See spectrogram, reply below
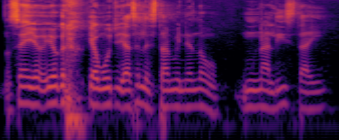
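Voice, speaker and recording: A man preaching a sermon to a congregation, calling them brothers and repeating key phrases slowly for emphasis. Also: medium pitch, fairly even intonation.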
